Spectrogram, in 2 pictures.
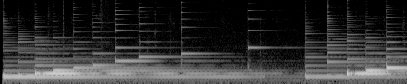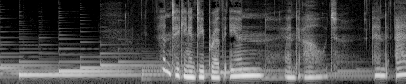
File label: Brilliant Brain Meditation, No Music; Secret Keys V7; Quantum Rejuvenation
